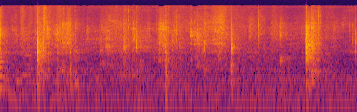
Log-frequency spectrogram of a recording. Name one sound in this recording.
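Paper crinkles and rustles up close.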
